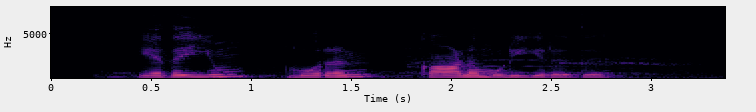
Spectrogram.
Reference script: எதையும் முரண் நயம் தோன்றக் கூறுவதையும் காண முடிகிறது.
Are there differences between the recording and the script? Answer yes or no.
yes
